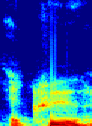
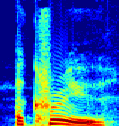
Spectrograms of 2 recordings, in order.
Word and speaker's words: Accrue: to my phone screen it's called a crew agree app right a crew like I don't know however you pronounce it anyway so let me go to Google and ask Google how to pronounce earthquake a crew a crew a crew yeah I hope we had it right a crew okay so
